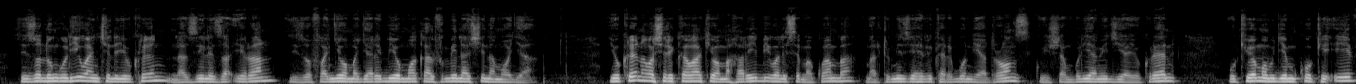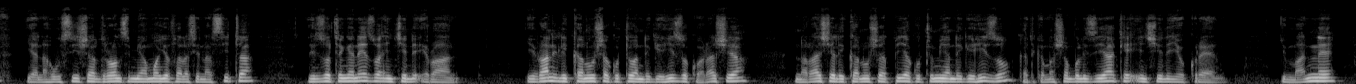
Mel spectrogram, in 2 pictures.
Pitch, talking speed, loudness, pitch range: 135 Hz, 135 wpm, -23 LUFS, 125-145 Hz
